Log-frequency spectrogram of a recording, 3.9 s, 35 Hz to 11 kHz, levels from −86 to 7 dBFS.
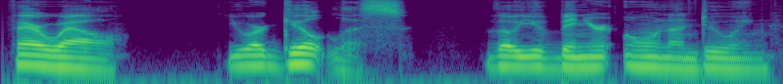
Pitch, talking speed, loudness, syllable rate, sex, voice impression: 110 Hz, 155 wpm, -17 LUFS, 5.3 syllables/s, male, masculine, adult-like, slightly refreshing, slightly friendly, slightly unique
